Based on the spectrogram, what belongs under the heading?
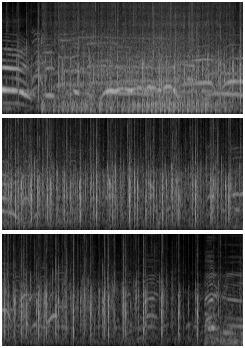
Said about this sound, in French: Aujourd'hui, ben, on a la chance qu'elle soit encore là. J'aimerais qu'on applaudisse encore l'association.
